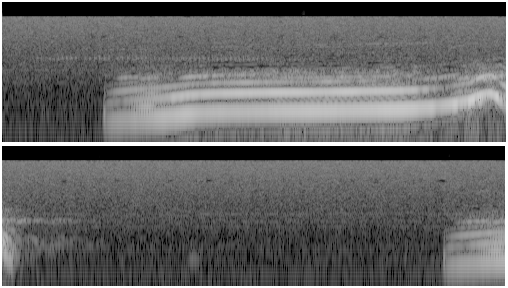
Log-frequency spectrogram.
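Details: Spotted hyena whooping, caught by a live nature camera: a long, steady, low moaning whoop that swells and then bends sharply upward at its end, followed by quiet, and a fresh whoop beginning at the close.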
